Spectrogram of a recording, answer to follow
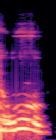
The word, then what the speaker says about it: who: When, when, who, eh who, why. Who, dibacanya who, oh. H-U. Who.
